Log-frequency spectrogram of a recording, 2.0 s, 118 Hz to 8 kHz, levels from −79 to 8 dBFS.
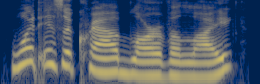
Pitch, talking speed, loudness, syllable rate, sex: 225 Hz, 185 wpm, -15 LUFS, 4.4 syllables/s, female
